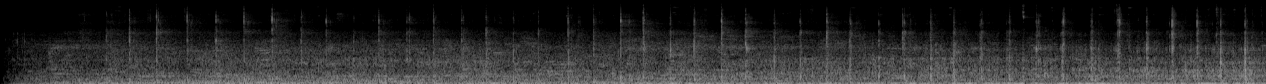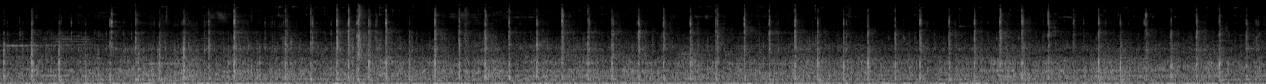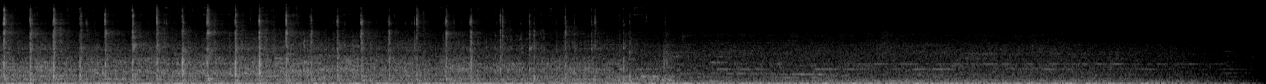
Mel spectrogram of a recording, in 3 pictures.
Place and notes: Zhuwei Station, New Taipei City - In subway stations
